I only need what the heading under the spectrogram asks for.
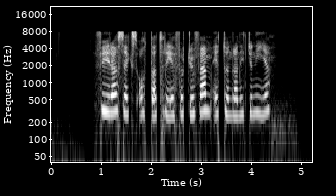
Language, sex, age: Swedish, female, 24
